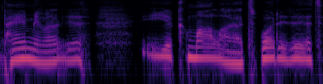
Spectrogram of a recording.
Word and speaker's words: Kamala: Even she said Kamala because that's how it's pronounced. You could say, hey, it's Kamala, but that's just because you put a K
